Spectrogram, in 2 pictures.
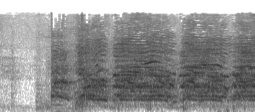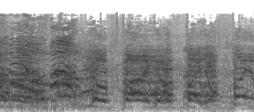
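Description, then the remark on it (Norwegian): Sandnes Ulf home supporters chant loudly in unison as they march in to the club's first ever Eliteserien match, against Viking in Sandnes, Rogaland, voices rising and falling in rhythmic phrases with short breaks between lines, sustained and energetic throughout. “Hjemmesupporterne var klare med oppskriften da de toget inn til tidenes første eliteseriekamp i Sandnes.”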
